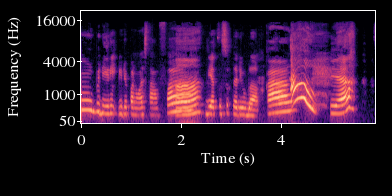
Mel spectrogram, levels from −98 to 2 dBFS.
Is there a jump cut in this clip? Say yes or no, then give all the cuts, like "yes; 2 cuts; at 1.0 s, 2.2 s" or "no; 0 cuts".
no; 0 cuts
